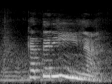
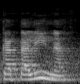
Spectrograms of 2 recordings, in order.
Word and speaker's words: Catalina: O si voy a Italia, ¿no? Me llamo Catalina. Caterina. No, Catalina.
